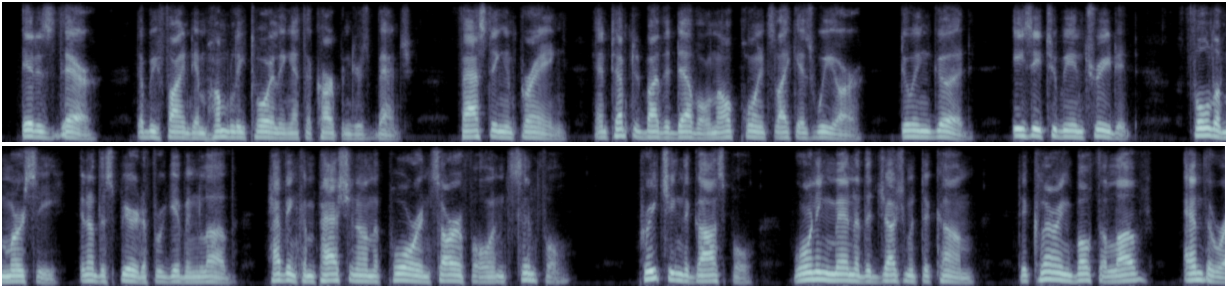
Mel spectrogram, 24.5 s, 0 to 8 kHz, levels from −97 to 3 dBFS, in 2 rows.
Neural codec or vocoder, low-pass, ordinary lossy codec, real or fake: none; 7.2 kHz; Opus, 16 kbps; real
